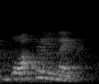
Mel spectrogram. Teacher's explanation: It means here both are nouns here, bottle and neck. The stress falls on the first part of the word, that is bottle.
